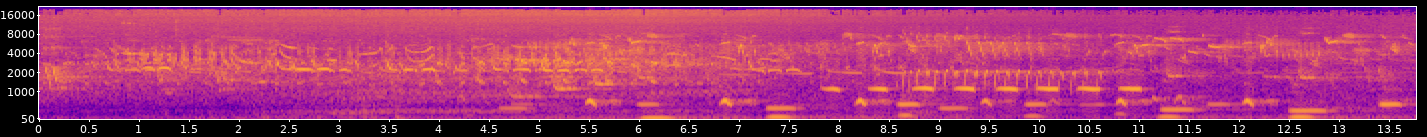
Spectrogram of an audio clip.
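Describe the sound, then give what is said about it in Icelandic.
Song of New Zealand wrens of the rifleman family: many rapid, thin, high chirps and buzzy trills in quick runs, with short spaced notes repeating near the end. “Þessi söngur klifurindlana því á vissan hátt upprunni nútíma fuglasöngs.”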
